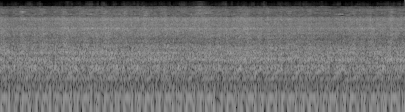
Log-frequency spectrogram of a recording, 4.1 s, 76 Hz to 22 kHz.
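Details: Sidelined KCS ES44AC locomotive #4815 at Wenatchee, Washington: deep heavy diesel idle with uneven lumpy pulsing beat around two per second; rough idle.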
